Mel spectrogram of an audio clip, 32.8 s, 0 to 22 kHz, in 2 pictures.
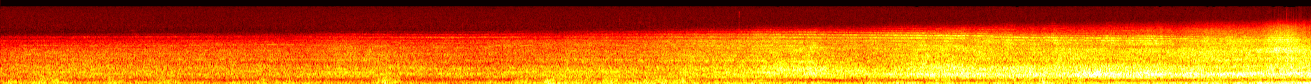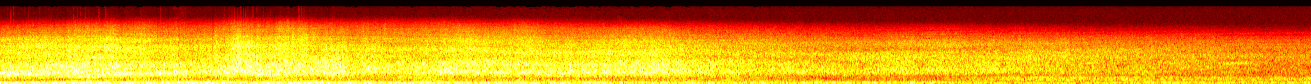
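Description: Boeing 777F freighter's twin GE90 turbofan engines on landing: a jet whine with high fan tones that rises in pitch and builds to a loud roar as the aircraft passes close and touches down, then slowly fades as it rolls out.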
